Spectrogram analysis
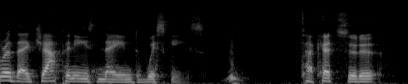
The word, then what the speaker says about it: Taketsuru: Taketsuru. If you are going to put the stress anywhere, put it on the first or second syllables to avoid the tendency to say Taketsuru.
